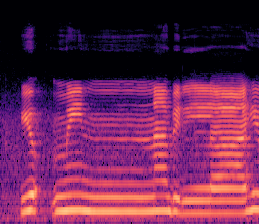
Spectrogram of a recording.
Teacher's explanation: یہ یا جو ہے حمزہ کے ساتھ ملا کے پڑھی جائے گی، جھٹکا دیں گے ہلکا سا۔ یؤمن باللہ والیوم الآخر وبعولتهن أحق بردهن في ذلك إن أرادوا إصلاحا۔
